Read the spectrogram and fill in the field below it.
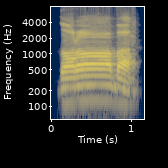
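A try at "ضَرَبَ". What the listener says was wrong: মাশাআল্লাহ, আপনার সব ঠিক আছে, শুধু উচ্চারণে একটু এখানে টান হয়ে গেছে, প্রত্যেকটা জেরে একটু টান হয়েছে, এখানে জেরে টান হয়েছে, এখানেও জেনে, এখানেও জেরে।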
